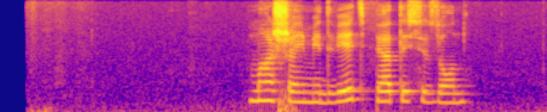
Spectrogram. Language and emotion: Russian, neutral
